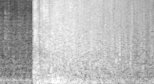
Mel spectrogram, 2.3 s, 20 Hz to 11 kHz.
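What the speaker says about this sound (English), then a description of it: "What I'm going to do is use this tank to now fire at these guys." A tank cannon firing at infantry in the WW2 turn-based strategy game Headquarters WW2: one sudden loud boom after brief quiet, followed by a sustained rumbling tail that slowly fades.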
